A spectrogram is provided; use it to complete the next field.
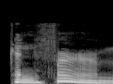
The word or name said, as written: confirmingly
